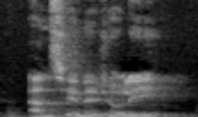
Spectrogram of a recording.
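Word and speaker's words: Ancien et Jolie: And I'm going to leave you for to tell you his business, the right pronunciation, and where it is. Yeah. So We're Ancien et Joly, and we're trading out of 70 de Beauvoir, which is in Haggerston in Hackney.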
